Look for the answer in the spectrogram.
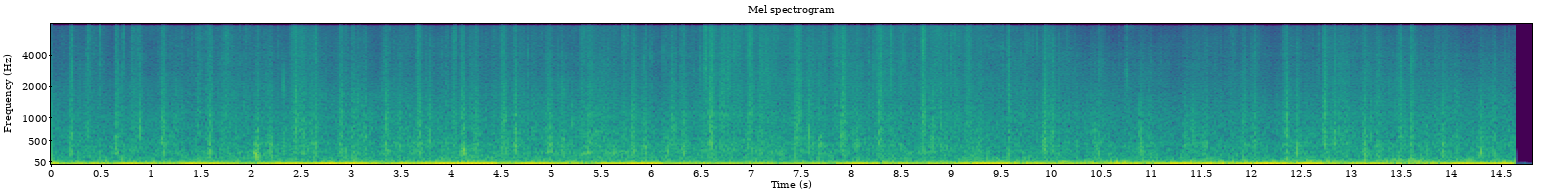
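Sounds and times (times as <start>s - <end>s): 
group of animals walking: 0.0s - 14.6s.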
